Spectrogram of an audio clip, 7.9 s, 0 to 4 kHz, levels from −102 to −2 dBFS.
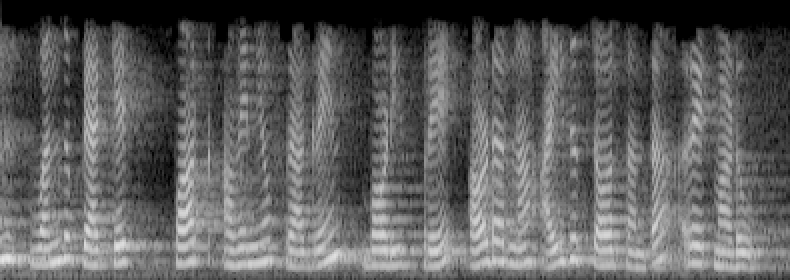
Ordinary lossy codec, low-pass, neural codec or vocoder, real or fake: MP3, 32 kbps; 3.6 kHz; none; real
